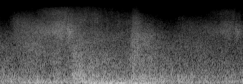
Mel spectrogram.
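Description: Logo sting sound effect: a deep, noisy rumble like thunder, with brief whooshes about half a second and a second and a half in.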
